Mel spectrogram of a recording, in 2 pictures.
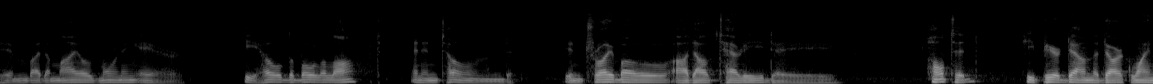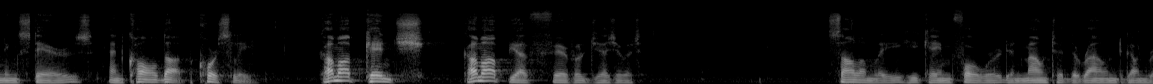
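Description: A dull, gurgling, granular texture runs throughout, with upper bands dropping out and flickering. This is likely MP2 compression at a rate near 80 kbps, starving sub-bands of bits. From 1.63 to 1.68 s, and again briefly at 11.03 s, short blips of noise appear in single sub-bands. This DAB burbling comes from a small fraction of a percent of bit errors getting past the error correction into the MP2 audio data.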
